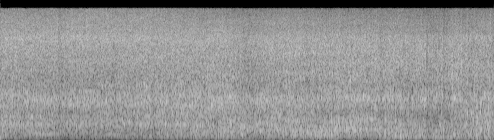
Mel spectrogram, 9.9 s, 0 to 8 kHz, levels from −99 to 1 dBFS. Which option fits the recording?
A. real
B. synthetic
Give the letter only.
B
